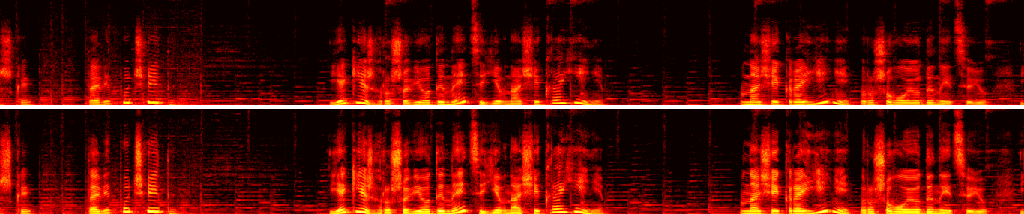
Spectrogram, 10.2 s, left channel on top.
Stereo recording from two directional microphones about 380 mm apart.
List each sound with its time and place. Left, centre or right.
0.0 s a woman's voice: centre
3.2 s a woman's voice: right
7.3 s a woman's voice: centre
